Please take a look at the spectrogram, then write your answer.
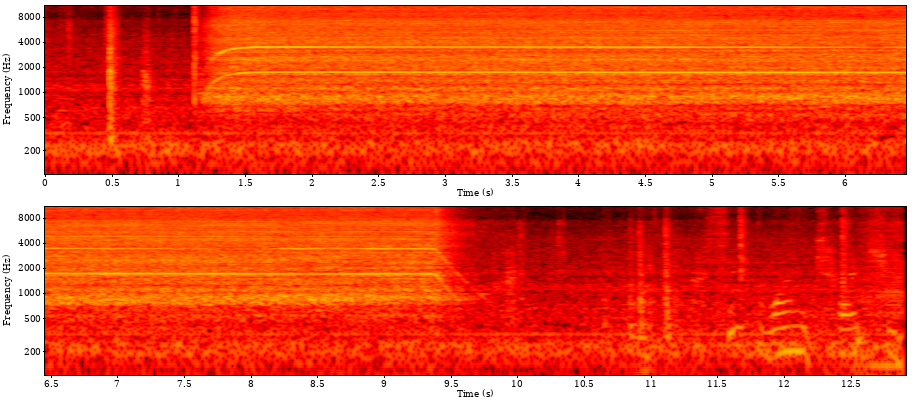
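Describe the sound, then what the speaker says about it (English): A hair dryer blows on wet paint for about eight seconds, a steady close whooshing hum with a high whine that cuts in abruptly and stops just as suddenly. "I'll just give that a dry"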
